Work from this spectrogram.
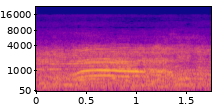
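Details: Sheep at the Wage market in Bumiayu, crowded with sheep: one drawn-out harmonic bleat that rises, holds, then sags over about 0.7 seconds, set against steady market chatter and crowd murmur.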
